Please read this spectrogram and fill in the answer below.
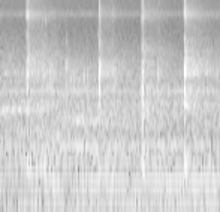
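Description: Four light, sharp clicks, irregularly spaced, as hands work loose corn kernels in an aluminium basin.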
